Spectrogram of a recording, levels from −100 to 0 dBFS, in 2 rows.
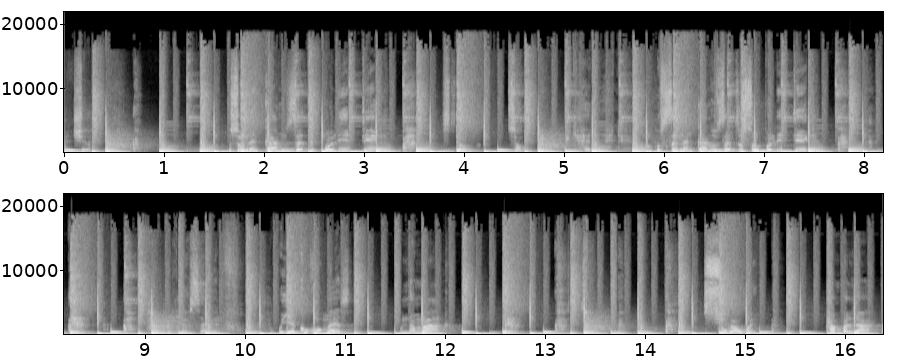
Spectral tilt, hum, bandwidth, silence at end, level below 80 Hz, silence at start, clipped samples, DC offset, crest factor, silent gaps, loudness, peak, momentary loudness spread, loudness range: -5.5 dB/octave; none; 19.5 kHz; 0 s; -16 dBFS; 0 s; under 0.1%; under 0.1%; 12 dB; none; -14 LUFS; 0 dBFS; 3 LU; 1 LU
